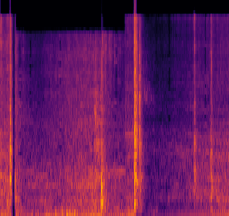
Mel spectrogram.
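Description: Skateboard on concrete: urethane wheels rolling, broken by a few sharp clacks of the board. The loudest clack comes about halfway through, and the rolling sound drops away just after it.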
